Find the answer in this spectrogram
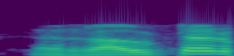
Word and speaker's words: router: और जैसे कि आपको नाम से भी आइडिया लग रहा होगा, राउटर वर्ड आया है वर्ड राउट से, जिसको हम रूट भी बोलते हैं और कुछ लोग इसे रूटर भी प्रोनाउंस करते हैं।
